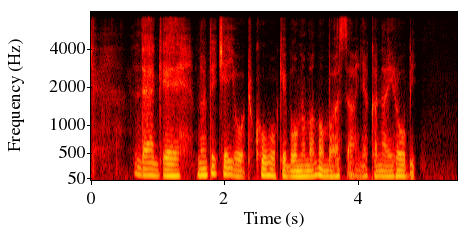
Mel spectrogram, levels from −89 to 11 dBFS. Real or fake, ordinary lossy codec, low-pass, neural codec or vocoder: fake; none; 7.2 kHz; codec, 16 kHz in and 24 kHz out, 0.6 kbps, FocalCodec, streaming, 2048 codes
